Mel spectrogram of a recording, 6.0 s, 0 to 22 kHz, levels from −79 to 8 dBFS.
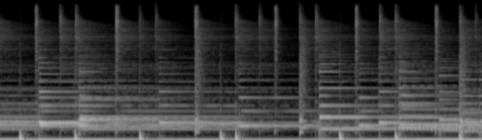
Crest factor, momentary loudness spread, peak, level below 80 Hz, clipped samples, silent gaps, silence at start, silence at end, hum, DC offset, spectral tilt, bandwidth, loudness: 20 dB; 6 LU; -4 dBFS; -32 dBFS; under 0.1%; none; 0 s; 0 s; none; 3%; -5 dB/octave; over 20 kHz; -25 LUFS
